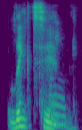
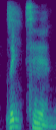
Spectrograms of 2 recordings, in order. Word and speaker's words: LinkedIn: I know it looks like linked but it's pronounced linked LinkedIn LinkedIn LinkedIn good LinkedIn is extremely professional and easy to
